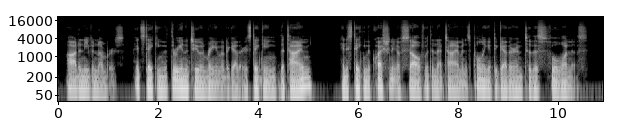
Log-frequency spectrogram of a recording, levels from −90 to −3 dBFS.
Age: 40-59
